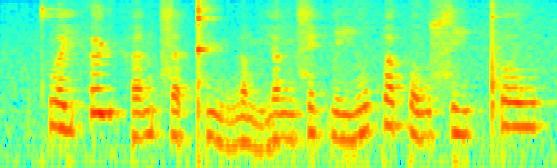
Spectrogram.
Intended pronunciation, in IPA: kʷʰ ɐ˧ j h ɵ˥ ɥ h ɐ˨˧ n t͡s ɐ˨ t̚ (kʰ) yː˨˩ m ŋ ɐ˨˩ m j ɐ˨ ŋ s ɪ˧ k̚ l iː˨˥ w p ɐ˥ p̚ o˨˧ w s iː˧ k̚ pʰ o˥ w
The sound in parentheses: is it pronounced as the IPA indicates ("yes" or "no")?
yes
